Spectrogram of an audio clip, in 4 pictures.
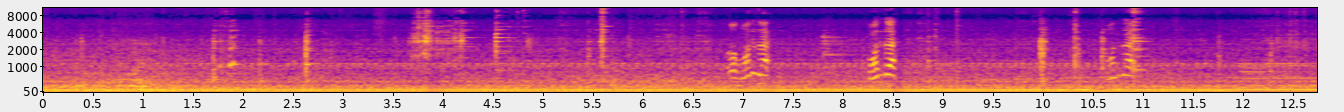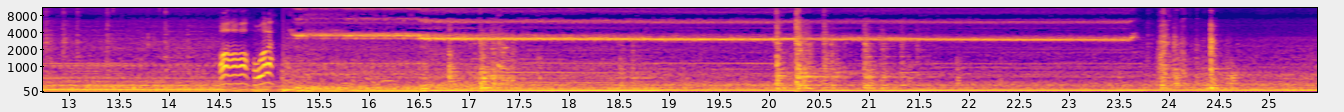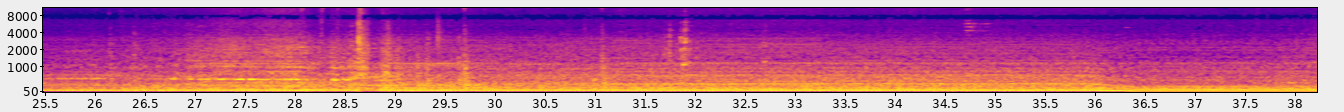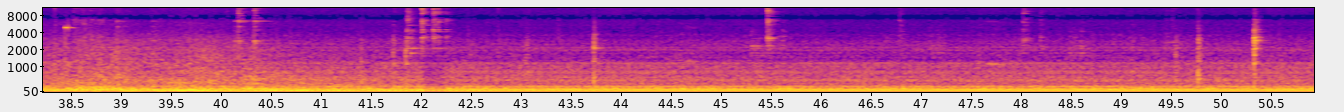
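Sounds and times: heavy engine idling: 0.0s - 50.9s
high steady whine: 15.2s - 23.8s.

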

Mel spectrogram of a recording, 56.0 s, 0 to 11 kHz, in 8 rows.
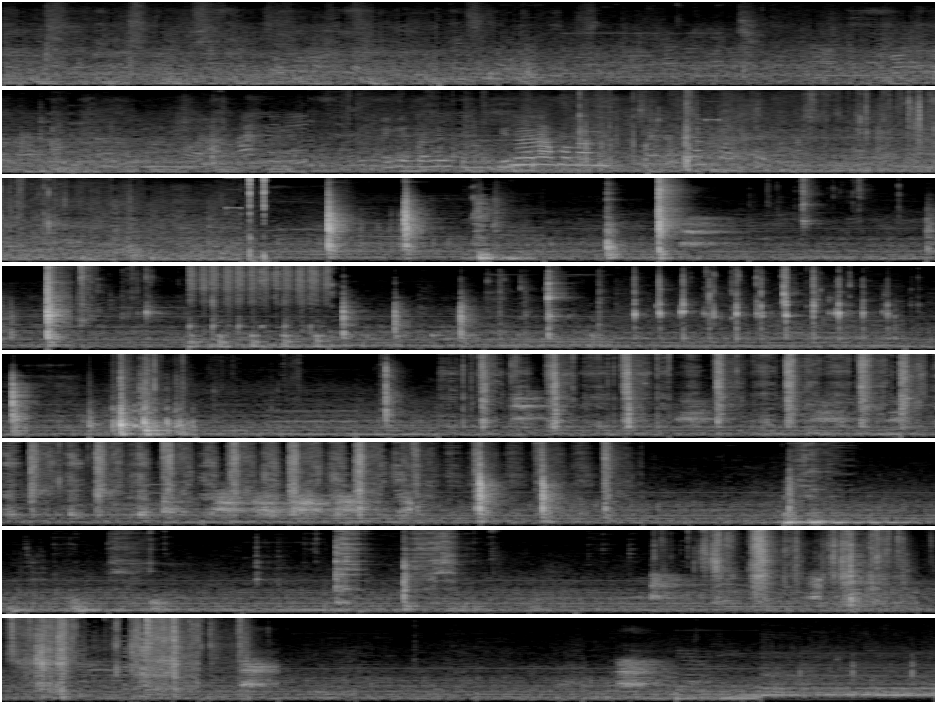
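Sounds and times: knife chopping on wooden board: 31.5s - 39.7s.

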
